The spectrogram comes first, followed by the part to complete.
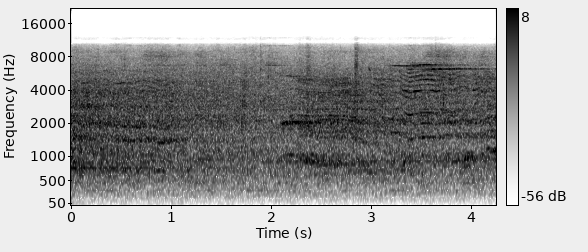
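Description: Steady hubbub of an indoor shopping-mall concourse, with faint distant voices.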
